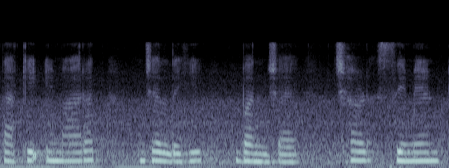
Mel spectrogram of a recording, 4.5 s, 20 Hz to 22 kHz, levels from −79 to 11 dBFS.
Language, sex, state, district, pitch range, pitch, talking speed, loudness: Hindi, female, Chhattisgarh, Raipur, 190-205 Hz, 200 Hz, 120 wpm, -16 LUFS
